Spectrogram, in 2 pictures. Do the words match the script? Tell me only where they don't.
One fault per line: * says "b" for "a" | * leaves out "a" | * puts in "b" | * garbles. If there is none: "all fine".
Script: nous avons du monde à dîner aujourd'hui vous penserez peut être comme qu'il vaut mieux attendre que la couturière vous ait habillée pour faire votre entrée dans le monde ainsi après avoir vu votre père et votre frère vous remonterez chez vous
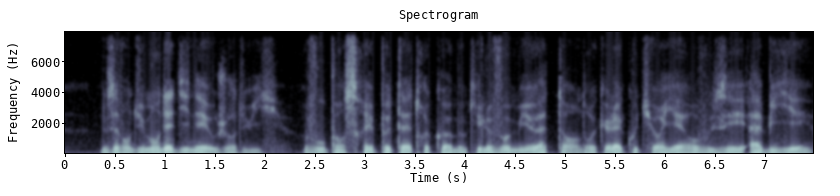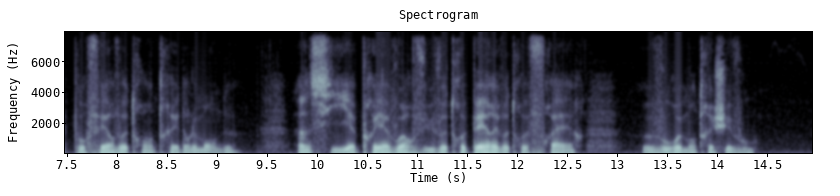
all fine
